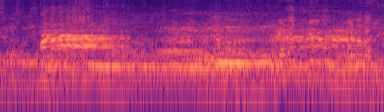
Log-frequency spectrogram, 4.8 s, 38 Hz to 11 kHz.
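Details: At a cattle market, where a Dhaka farmer bought a Sahiwal breed bull calf on 4 August 2025, a long, even, low moo holds for about three seconds, rich in harmonics, against a steady background of crowd noise.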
